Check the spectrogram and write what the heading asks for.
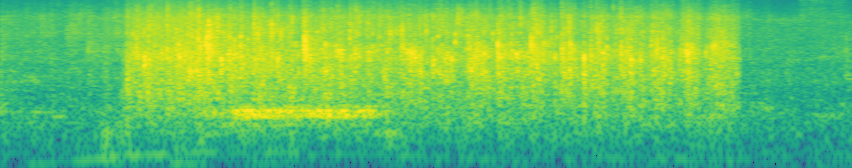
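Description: A crowd clapping, starting about a second in, running for about six seconds and cutting off suddenly near the end.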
